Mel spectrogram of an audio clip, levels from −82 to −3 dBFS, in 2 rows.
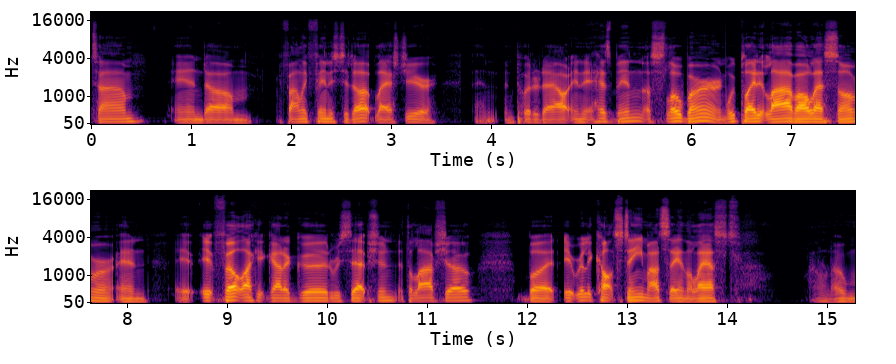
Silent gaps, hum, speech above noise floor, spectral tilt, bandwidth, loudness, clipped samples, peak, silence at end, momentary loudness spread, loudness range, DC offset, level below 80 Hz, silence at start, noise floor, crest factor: none; none; 40 dB; -5.5 dB/octave; 17 kHz; -24 LUFS; under 0.1%; -4 dBFS; 0 s; 16 LU; 6 LU; under 0.1%; -50 dBFS; 0 s; -64 dBFS; 20 dB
